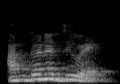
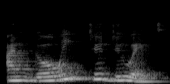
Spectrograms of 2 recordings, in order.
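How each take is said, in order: First: 'Going to' is reduced to 'gonna'. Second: 'Going to' is said in full. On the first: It is the informal way of saying it. "esse gonna, ele nada mais é ... do que o going to" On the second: It is the standard full form. "É a mesma coisa"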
